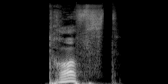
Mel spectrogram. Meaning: second-person singular preterite of triefen
- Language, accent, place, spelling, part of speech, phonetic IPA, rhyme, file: German, Germany, Berlin, troffst, verb, [tʁɔfst], -ɔfst, De-troffst.ogg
